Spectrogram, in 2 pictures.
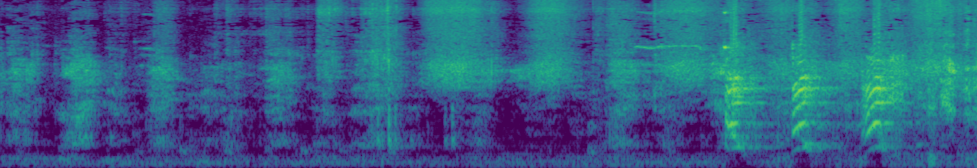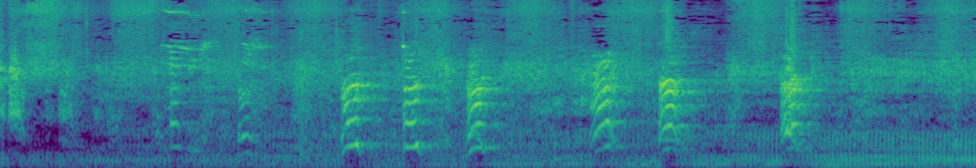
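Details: After several quiet, noisy seconds, an American Bully breaks into a quick series of sharp, high yapping barks, roughly two each second, continuing to the end over faint background rumble.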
